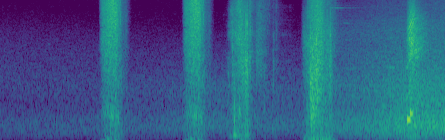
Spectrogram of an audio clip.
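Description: Short whooshing sound effects play in quick succession as a game menu closes.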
